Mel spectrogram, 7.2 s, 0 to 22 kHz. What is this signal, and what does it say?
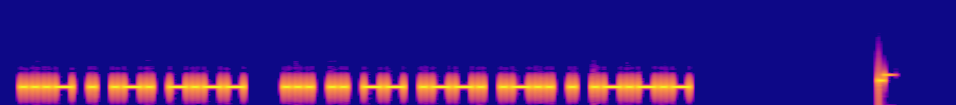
Morse code, heard as a keyed tone, about 28 wpm, 700 Hz. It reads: VERY SIMPLE.
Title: Sentences from Top 1600 Words 28wpm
